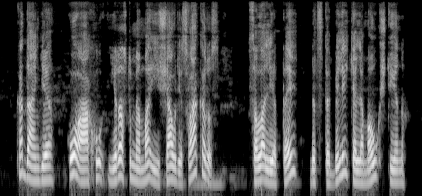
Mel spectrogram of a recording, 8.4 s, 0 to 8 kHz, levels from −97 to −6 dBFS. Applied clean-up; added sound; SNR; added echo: none; none; none; none.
